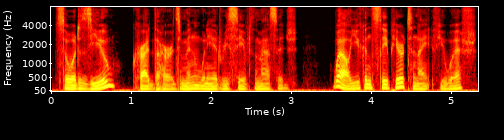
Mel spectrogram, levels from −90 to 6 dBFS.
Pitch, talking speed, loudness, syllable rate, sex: 105 Hz, 260 wpm, -19 LUFS, 6.2 syllables/s, male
